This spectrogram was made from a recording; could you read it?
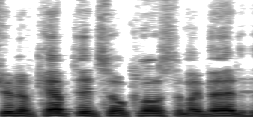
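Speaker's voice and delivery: put-on pirate voice. Acting out what a burned man said, in a pirate voice. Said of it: "I don't know why I sounded like a pirate".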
